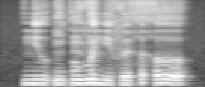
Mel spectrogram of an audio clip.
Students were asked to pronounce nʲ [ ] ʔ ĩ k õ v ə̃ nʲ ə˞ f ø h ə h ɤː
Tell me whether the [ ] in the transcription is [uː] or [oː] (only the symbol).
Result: uː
